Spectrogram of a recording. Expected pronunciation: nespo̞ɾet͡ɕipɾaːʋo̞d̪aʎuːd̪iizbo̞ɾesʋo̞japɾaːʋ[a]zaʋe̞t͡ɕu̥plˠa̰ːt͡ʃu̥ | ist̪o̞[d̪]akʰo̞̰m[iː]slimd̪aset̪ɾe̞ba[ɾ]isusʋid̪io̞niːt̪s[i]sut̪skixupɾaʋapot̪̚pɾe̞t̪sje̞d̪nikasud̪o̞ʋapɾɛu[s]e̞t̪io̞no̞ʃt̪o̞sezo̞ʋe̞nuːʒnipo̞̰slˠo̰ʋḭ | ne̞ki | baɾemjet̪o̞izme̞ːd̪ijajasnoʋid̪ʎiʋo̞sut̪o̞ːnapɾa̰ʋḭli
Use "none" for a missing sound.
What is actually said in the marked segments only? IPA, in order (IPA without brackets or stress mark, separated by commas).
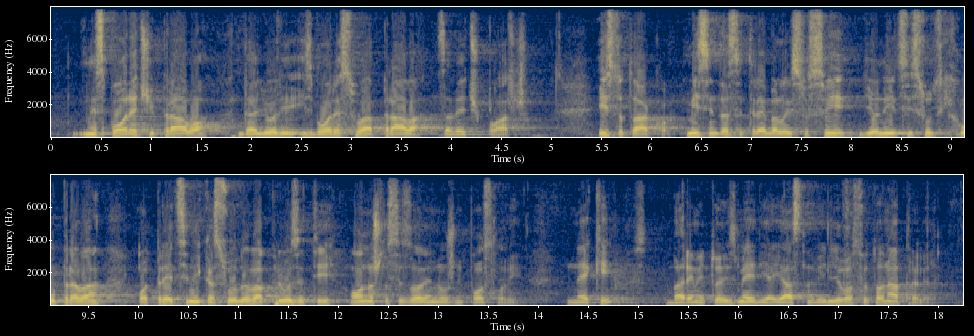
a, t̪, i, l, i, z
